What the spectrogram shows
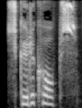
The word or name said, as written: skyttekorps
